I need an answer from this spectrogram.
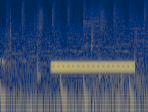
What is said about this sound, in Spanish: ¿Ya colgó, ah? Sí, ya colgó, ahí se está marcando de nuevo.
